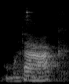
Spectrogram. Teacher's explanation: That is a frontal lisp, and that means that the tongue is just in the front where it shouldn't be. It should be kind of behind the teeth.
